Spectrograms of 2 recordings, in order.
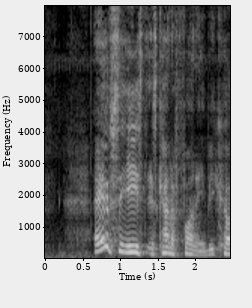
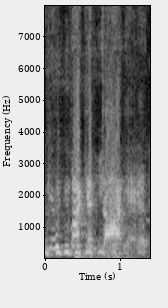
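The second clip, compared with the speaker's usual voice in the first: slow, laughing mock rage; mock angry yell at TV; 4 semitones higher, 4 dB louder than usual. Fan at the TV, mock furious yell. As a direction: yell at the receiver through a laugh.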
